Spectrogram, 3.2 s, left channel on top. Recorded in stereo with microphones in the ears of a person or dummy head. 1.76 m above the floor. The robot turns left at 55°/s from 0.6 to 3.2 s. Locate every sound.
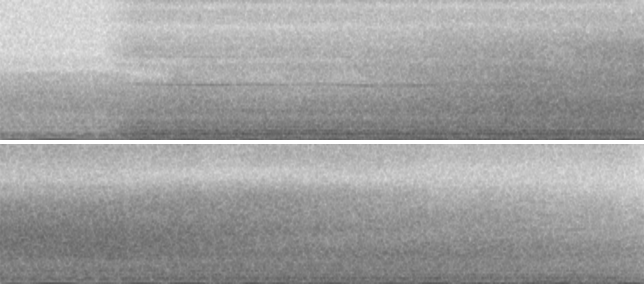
0.0 s a drone: 70° right; by 3.2 s 150° left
